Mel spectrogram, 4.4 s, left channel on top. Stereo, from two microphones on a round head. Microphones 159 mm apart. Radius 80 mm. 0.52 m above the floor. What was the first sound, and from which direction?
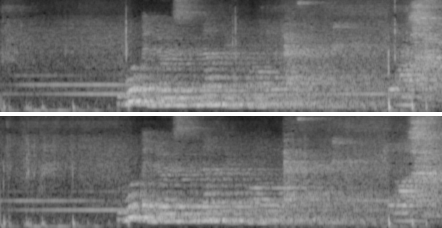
A woman speaking, 5° left (ahead or behind).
